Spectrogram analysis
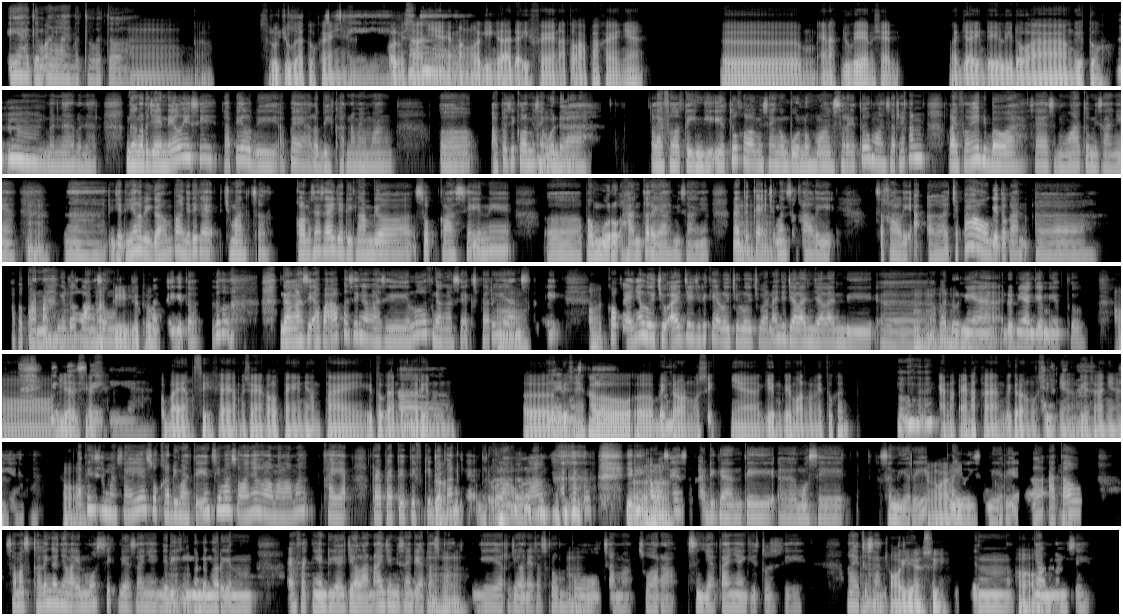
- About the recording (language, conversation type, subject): Indonesian, unstructured, Apa cara favorit Anda untuk bersantai setelah hari yang panjang?
- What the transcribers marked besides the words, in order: in English: "event"; in English: "daily"; in English: "daily"; tapping; in English: "subclass-nya"; in English: "hunter"; put-on voice: "cepaw"; in English: "loot"; in English: "experience"; in English: "background"; in English: "background"; laugh; in English: "playlist"; other background noise; tsk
